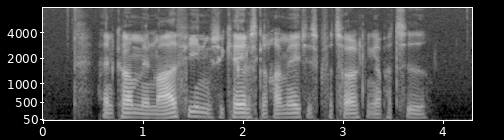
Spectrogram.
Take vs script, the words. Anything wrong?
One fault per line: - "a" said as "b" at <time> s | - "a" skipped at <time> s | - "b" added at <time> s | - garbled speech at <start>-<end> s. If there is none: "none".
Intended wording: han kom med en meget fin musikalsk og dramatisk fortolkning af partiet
none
